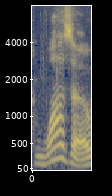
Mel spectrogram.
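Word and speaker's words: oiseaux: mocked other than french birds is o i s e a u x in French no letter is pronounced the way it should and there are seven of them it's pronounced wazo and yes I will die mad about them wazo hits every vowel in the French alphabet and only man manages to only be pronounced with two syllables got vowels coming out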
